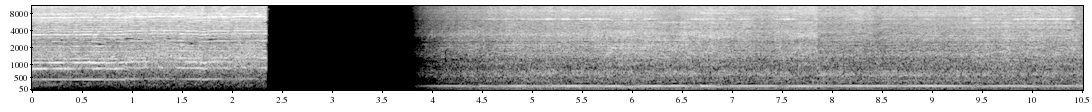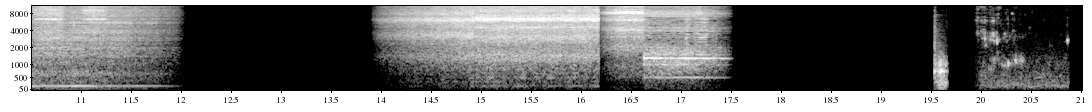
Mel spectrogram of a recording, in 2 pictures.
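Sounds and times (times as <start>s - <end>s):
power tool motor humming: 3.9s - 12.0s, 14.0s - 17.5s.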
